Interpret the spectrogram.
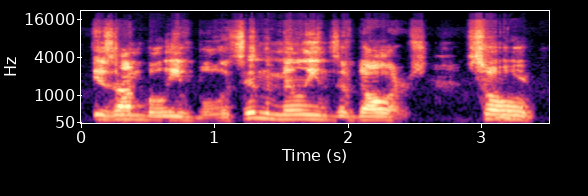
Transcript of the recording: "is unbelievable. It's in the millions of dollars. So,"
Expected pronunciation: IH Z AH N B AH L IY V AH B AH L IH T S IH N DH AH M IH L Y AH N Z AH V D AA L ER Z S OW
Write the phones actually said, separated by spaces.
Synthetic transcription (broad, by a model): IH Z AH N B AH L IY V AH B L IH T S IH N DH AH M IH L Y AH N Z AH V D AA L ER Z S OW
